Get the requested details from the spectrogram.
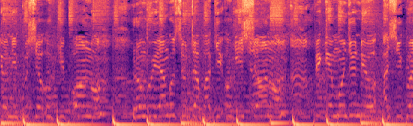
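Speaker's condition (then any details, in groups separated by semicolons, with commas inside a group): No condition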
